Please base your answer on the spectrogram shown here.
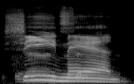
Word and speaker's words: Seaman: I'm glad that the way that you pronounced it was you said Seaman. Seaman. Like the Sega game.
